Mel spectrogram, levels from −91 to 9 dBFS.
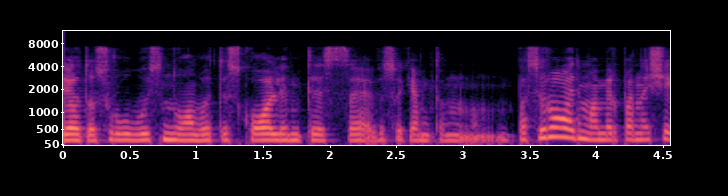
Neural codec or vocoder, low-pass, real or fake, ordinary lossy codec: none; 7.2 kHz; real; AAC, 64 kbps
